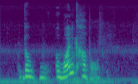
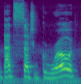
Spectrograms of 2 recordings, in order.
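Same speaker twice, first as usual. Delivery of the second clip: slow emphatic praise; 8 dB louder, much slower than usual. Real, not acted.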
